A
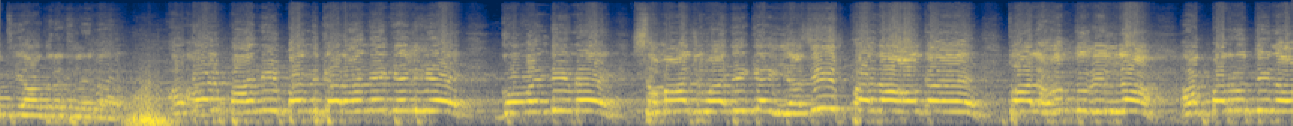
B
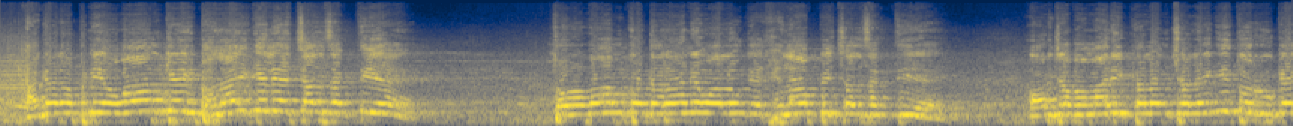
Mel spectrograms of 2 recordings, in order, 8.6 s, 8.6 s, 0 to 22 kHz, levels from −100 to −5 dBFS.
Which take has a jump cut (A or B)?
A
